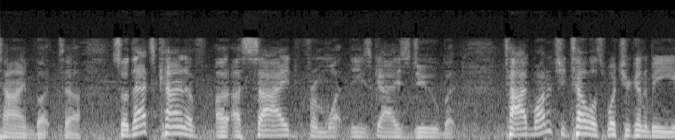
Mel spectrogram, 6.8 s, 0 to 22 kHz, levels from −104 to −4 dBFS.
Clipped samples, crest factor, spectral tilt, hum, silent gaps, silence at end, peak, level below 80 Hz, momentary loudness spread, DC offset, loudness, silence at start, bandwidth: under 0.1%; 22 dB; -6 dB/octave; none; none; 0 s; -4 dBFS; -48 dBFS; 10 LU; under 0.1%; -25 LUFS; 0 s; 7.4 kHz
